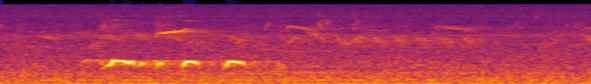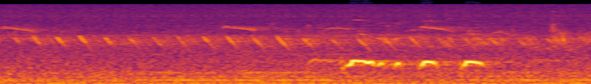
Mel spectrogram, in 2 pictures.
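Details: Local zebra dove singing with a long "kuk" in the style called irama lelah: two cooing phrases about four seconds apart, each a rising first note followed by two or three short, clipped coos, over steady chirping of small birds.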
